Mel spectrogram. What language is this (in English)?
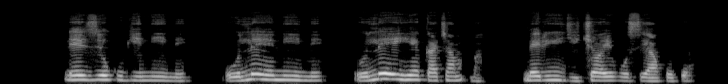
Igbo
